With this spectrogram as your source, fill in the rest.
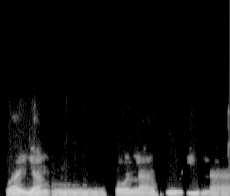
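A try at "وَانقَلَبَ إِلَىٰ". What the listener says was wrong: Koli. Bukan kola, tapi koli.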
